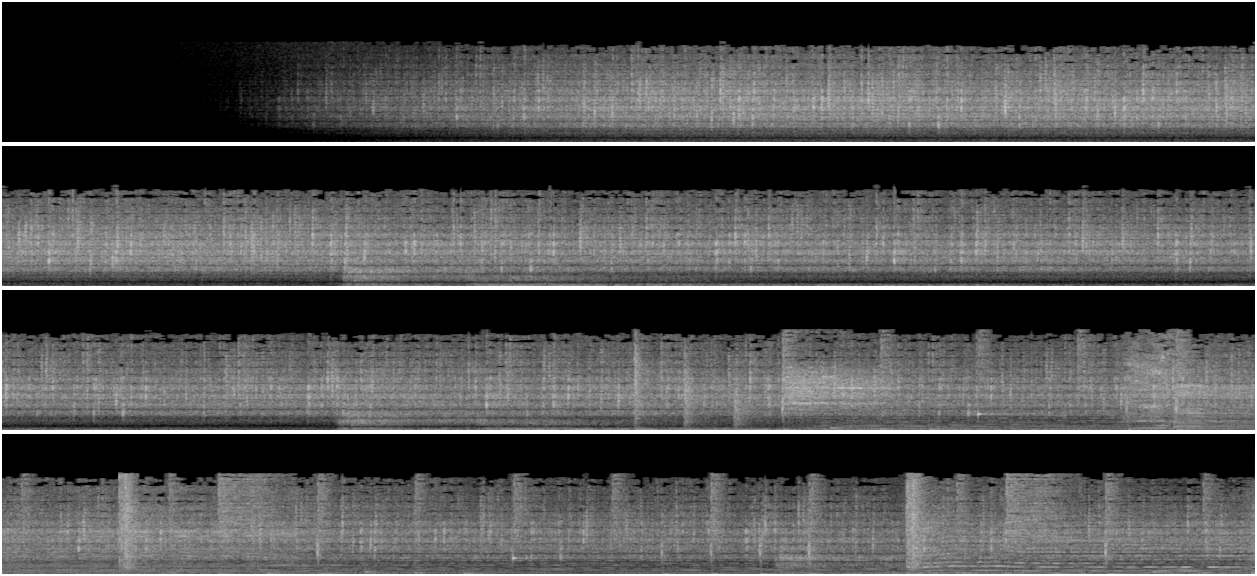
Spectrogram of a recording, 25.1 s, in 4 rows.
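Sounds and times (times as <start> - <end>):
rain hissing: 1.2 - 25.0.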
